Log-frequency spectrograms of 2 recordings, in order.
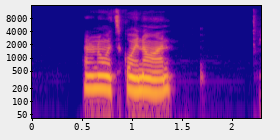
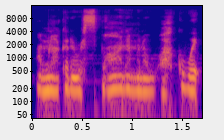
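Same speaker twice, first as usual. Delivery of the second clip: softer, quiet self-talk; hushed inner resolve; 10 dB quieter, faster than usual. Pretend. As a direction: say it under your breath to yourself. Inner voice of stiff control.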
